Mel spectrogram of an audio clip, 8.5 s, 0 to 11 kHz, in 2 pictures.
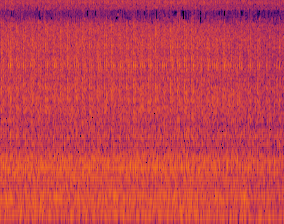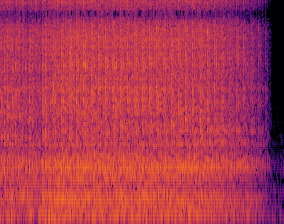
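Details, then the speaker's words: Air-cooled VW bus with a Brazilian Solex H30 PIC carburetor: the wire is disconnected from the idle cut-off solenoid, and the busy idle fades and stops within a second as fuel is cut; the solenoid works. "So now if I disconnect the wire, the solenoid will activate and it will cut the fuel to the carburetor, so the revs will die."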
